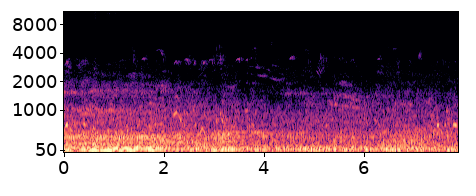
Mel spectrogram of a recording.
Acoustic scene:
residential area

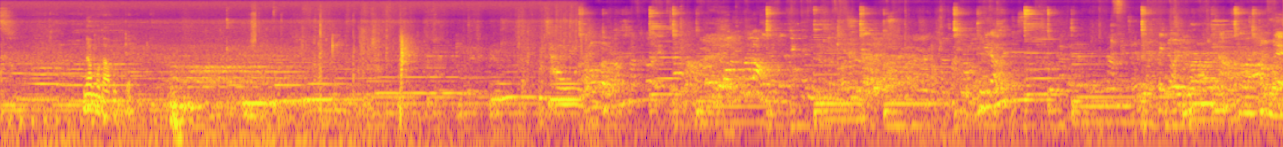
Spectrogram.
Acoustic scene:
crowded indoor space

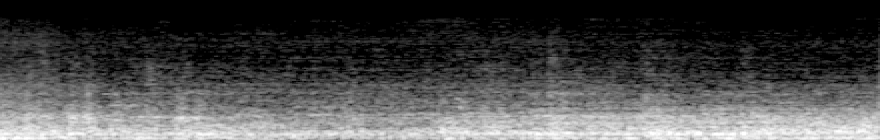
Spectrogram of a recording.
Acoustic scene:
subway train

